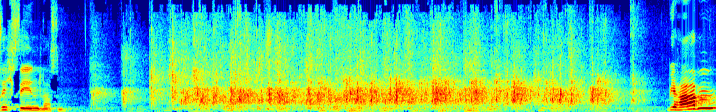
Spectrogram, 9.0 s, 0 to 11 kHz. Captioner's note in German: Beifall BÜNDNIS 90/DIE GRÜNEN und vereinzelt CDU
